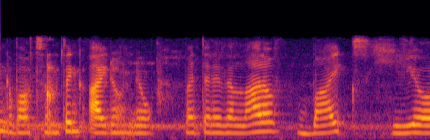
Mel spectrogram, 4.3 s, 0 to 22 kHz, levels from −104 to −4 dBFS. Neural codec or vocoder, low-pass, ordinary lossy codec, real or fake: codec, 16 kHz, 16 kbps, FunCodec, trained on LibriTTS, 50 frames a second; 7.2 kHz; Opus, 32 kbps; fake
